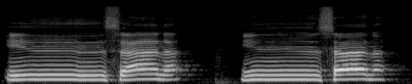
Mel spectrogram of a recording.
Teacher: При произношении ихфа струя продолжает выходить из ротовой полости. А при назализации полноценной невозможно.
